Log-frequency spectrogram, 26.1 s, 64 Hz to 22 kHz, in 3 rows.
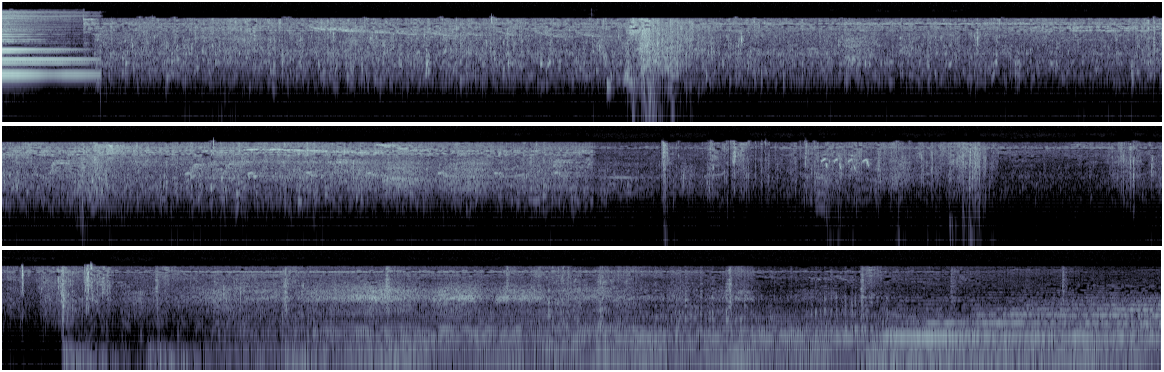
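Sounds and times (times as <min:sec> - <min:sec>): faint high chirps: 0:00.0 - 0:00.8
river water flowing: 0:00.0 - 0:23.1
spear splashing into water: 0:04.6 - 0:05.4.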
